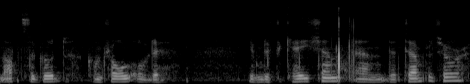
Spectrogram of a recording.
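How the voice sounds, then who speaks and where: The man speaks at a medium pitch and a moderate pace. His intonation is lively. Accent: Swedish. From Sweden. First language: Swedish. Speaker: hobbyist sausage maker. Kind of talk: tutorial. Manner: halting.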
